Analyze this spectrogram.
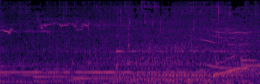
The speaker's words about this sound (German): Die anderen drei Buckelwale stimmen jetzt mit ein in den Gesang. Wie toll ist das denn?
